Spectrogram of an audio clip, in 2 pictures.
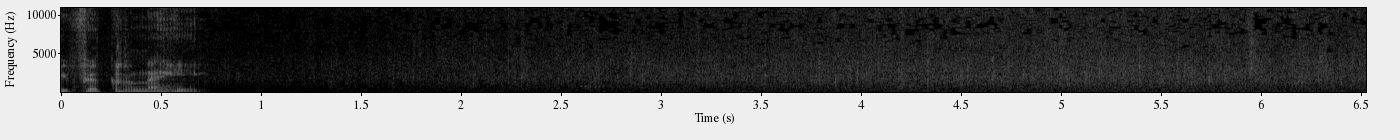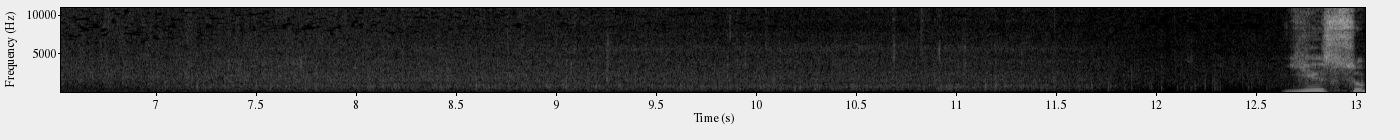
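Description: Rain patters steadily on leaves.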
